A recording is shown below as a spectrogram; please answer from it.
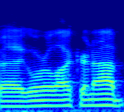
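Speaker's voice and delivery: usual speaking voice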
